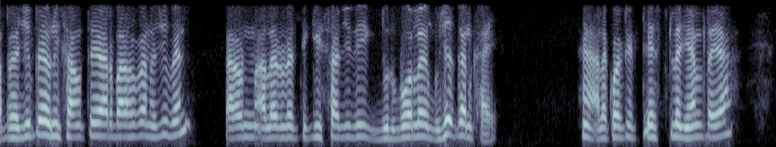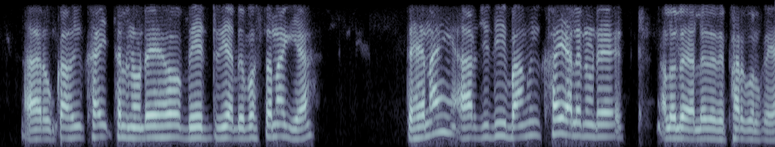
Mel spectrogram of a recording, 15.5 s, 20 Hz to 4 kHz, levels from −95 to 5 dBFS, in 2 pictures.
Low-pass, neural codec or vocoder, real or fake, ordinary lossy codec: 3.6 kHz; none; real; none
